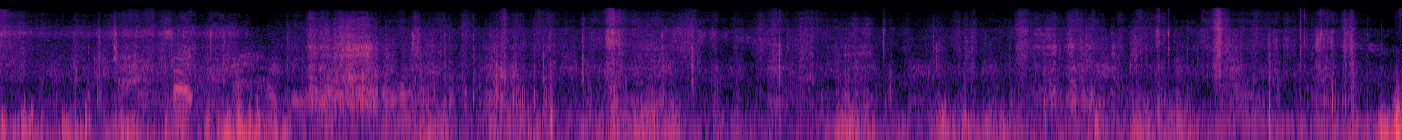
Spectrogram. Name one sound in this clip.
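Boots tread through dry grass up a slope.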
